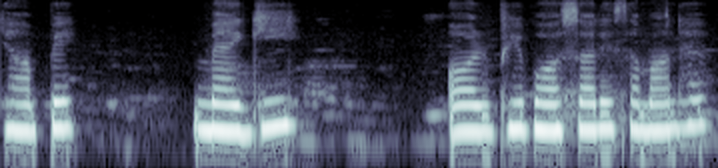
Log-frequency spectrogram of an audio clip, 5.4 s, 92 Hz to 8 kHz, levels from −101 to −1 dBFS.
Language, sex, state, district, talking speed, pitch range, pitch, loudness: Hindi, female, Bihar, Jamui, 100 wpm, 245-265 Hz, 255 Hz, -15 LUFS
